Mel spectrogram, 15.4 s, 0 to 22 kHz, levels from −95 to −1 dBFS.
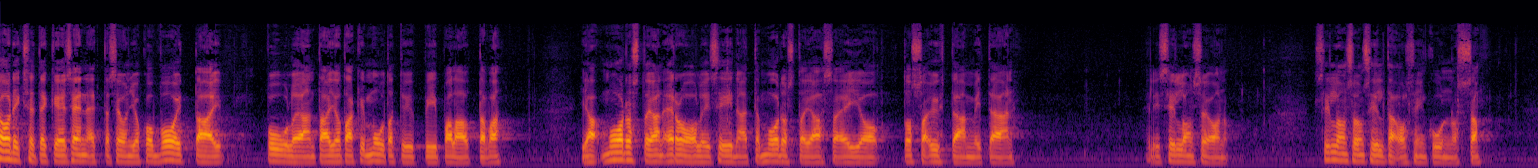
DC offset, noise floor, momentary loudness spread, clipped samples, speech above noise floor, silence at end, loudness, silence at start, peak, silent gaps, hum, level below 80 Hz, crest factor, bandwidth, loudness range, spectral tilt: under 0.1%; -66 dBFS; 9 LU; under 0.1%; 37 dB; 0.55 s; -29 LUFS; 0 s; -8 dBFS; none; none; -70 dBFS; 20 dB; 13 kHz; 7 LU; -5 dB/octave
